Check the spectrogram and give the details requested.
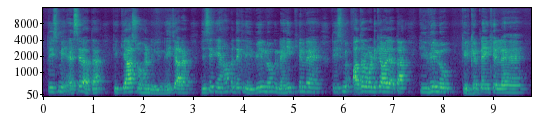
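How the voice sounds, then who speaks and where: A man teaching English grammar in a lesson, explaining each step slowly and repeating words. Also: sits high, a little mellow, far from the mic. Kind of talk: Hindi-language grammar lesson. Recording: roomy echo, voice off-mic.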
